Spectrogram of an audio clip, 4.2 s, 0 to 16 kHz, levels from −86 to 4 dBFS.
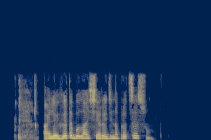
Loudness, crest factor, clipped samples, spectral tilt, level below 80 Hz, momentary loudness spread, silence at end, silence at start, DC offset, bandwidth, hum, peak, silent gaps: -14 LUFS; 16 dB; under 0.1%; -4.5 dB/octave; -62 dBFS; 17 LU; 1.15 s; 0.35 s; under 0.1%; 8 kHz; none; 0 dBFS; 0.80-0.87 s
